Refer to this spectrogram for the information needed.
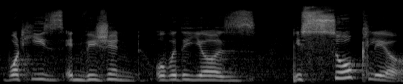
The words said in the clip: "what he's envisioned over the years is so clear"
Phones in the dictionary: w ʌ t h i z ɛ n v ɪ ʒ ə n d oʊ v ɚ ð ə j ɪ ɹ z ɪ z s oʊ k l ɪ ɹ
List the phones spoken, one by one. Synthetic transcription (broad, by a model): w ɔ t h i z ɛ n v ɪ ʒ ə n d oʊ v ɚ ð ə j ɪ ɹ z ɪ z s oʊ k l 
